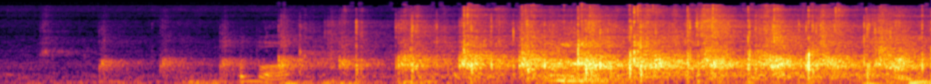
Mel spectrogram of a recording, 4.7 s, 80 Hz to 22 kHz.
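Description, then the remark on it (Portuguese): Applause from an audience of about 28 people starts with a few scattered claps, then swells after a couple of seconds into steady, dense clapping that stays loud to the end, with voices mixed in. “Pelos aplausos, eu contei umas 28 pessoas que estão dispostas a trabalhar nesse projeto.”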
